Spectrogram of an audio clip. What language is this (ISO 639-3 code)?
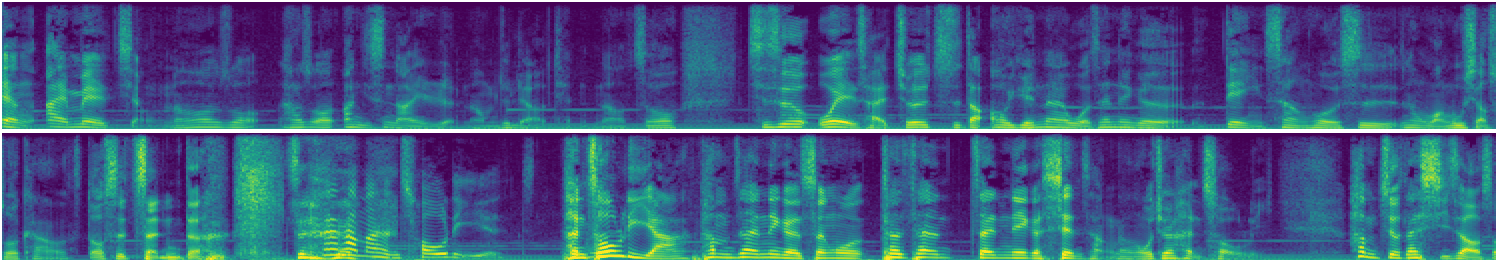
zho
